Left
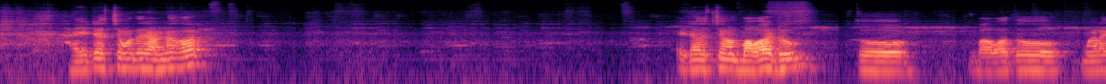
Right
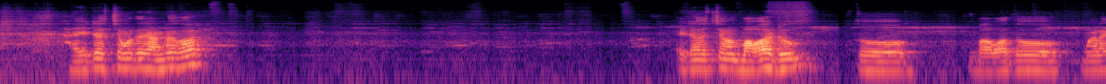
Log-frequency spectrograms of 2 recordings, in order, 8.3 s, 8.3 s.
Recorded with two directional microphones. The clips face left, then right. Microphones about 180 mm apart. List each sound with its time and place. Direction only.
0.5 s speech: 15° left (ahead or behind)
5.0 s speech: 25° left (ahead or behind)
